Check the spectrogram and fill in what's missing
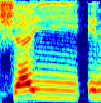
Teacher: لين عشان الياء لينة، ومهموز عشان معاها همزة. فاللين المهموز لورش يتمد أربعة ويتمد ستة · Term: لين مهموز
